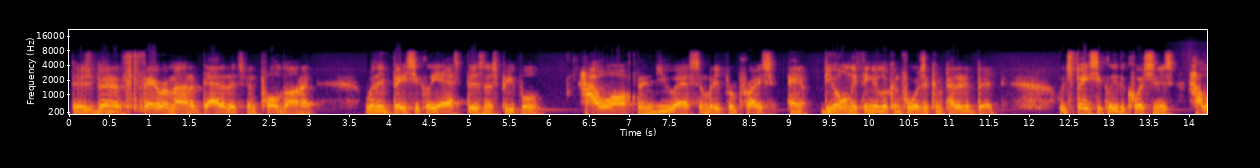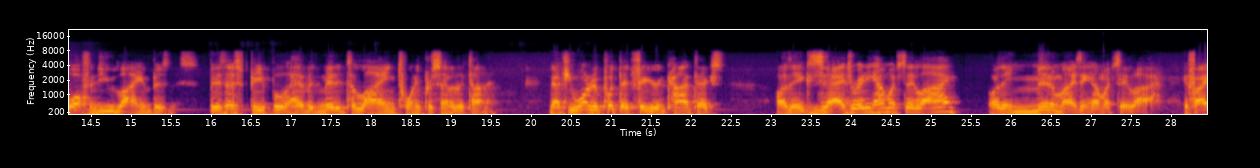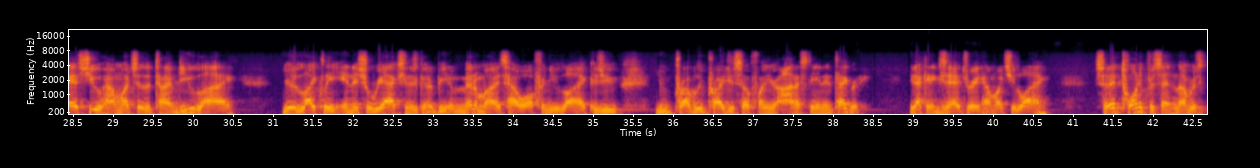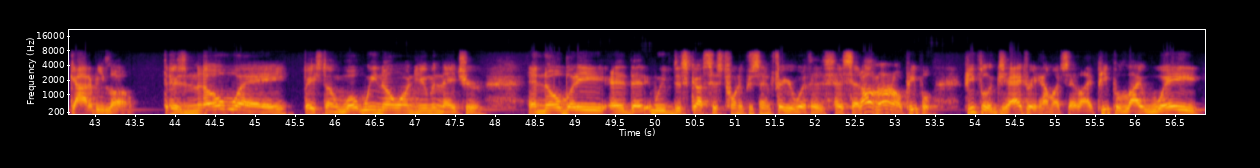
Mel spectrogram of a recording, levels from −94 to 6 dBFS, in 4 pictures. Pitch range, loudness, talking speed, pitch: 115-145 Hz, -15 LUFS, 185 wpm, 130 Hz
